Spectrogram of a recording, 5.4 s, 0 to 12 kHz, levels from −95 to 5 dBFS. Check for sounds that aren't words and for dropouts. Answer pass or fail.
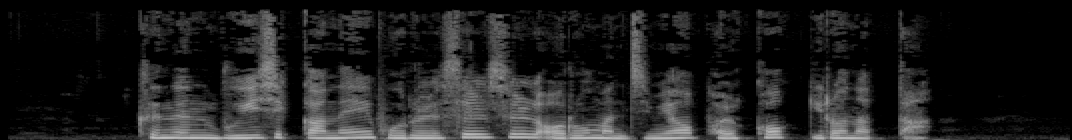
pass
